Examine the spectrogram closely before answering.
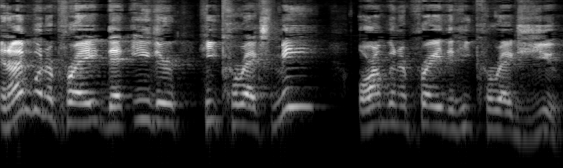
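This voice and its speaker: Lively intonation runs through this man's high-pitched voice. His tone is animated. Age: 60s. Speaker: preacher. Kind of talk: sermon.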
